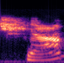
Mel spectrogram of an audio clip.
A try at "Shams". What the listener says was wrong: Shams. No one really wants to be called a sham.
